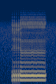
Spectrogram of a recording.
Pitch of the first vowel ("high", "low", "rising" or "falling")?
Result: high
